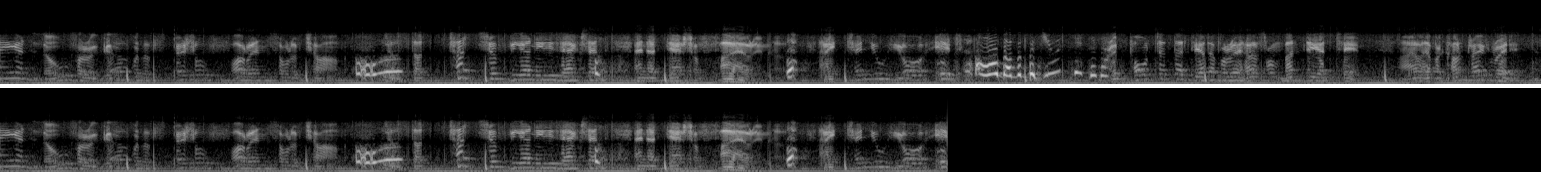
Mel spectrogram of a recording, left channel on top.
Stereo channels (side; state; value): right; drops out; at 9.5 s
